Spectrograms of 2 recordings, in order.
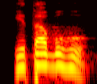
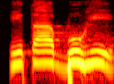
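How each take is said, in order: First: The final vowel is 'u'. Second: The final vowel is 'i'. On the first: The speaker calls it right. "Makanya tetap hu saja" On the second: The speaker calls it wrong. "nah itu berat diucapkan"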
